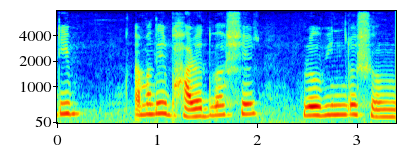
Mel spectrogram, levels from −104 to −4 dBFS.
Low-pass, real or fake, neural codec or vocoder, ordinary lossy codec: none; fake; codec, 16 kHz, 8 kbps, FreqCodec, larger model; none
